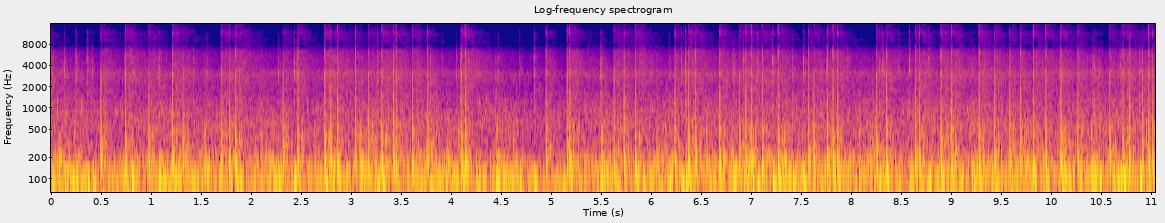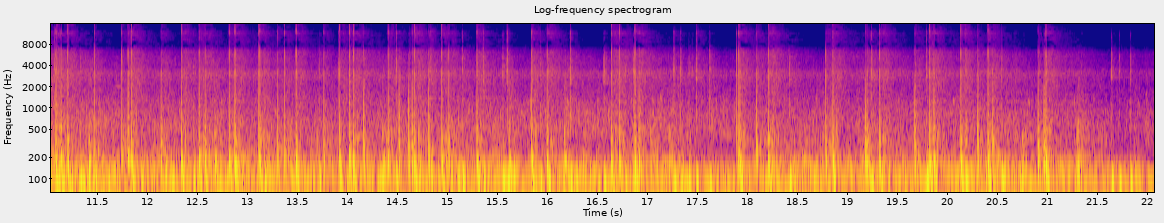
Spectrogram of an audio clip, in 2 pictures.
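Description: Fireworks finale: a continuous barrage of rapid bangs and crackling with deep booms underneath, never letting up.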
